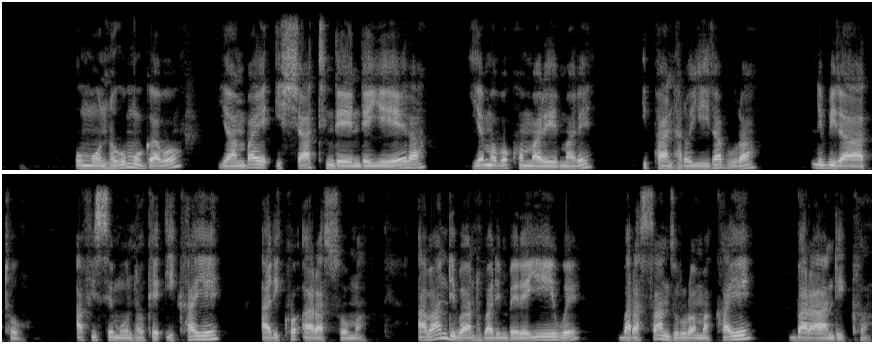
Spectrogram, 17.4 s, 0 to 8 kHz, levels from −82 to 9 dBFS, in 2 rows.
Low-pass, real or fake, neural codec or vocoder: 7.2 kHz; real; none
